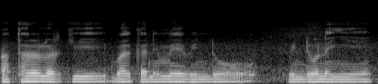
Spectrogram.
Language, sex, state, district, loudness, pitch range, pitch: Hindi, male, Arunachal Pradesh, Papum Pare, -17 LUFS, 120-125 Hz, 125 Hz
